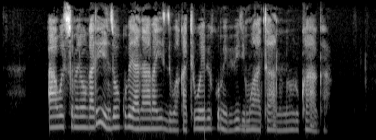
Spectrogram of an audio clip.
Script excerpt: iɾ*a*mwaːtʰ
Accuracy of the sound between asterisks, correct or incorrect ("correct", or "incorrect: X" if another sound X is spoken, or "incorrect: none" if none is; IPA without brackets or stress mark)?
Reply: incorrect: i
